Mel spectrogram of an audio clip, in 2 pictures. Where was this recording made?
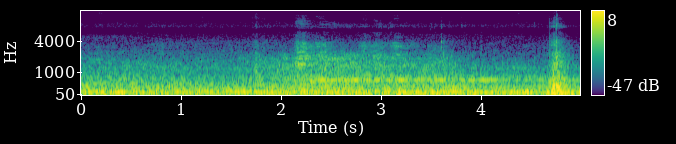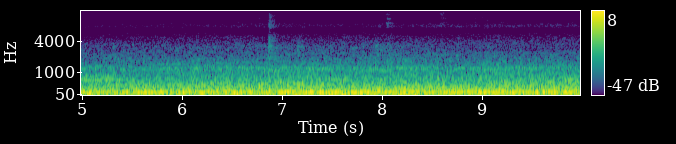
on a subway train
